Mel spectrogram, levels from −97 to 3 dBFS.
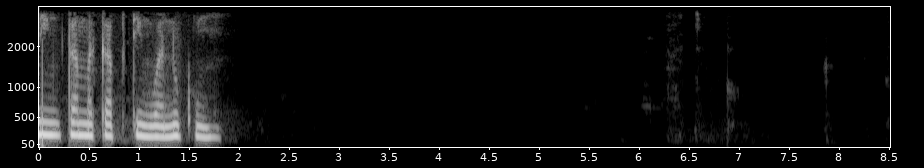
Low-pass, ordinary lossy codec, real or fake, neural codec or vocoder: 3.6 kHz; AAC, 24 kbps; real; none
